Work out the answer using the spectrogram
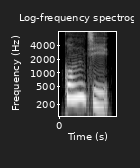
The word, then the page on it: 供给: gōng jǐ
